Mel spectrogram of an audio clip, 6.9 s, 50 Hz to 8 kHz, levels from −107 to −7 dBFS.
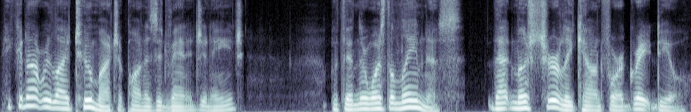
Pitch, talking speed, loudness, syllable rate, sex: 130 Hz, 215 wpm, -17 LUFS, 6.1 syllables/s, male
